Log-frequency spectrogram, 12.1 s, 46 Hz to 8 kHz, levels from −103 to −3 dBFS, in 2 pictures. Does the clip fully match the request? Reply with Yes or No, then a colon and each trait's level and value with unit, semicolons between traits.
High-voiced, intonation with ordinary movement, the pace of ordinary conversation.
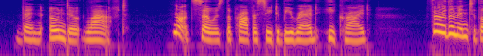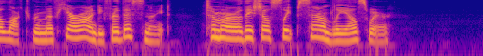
Yes: high, 215 Hz; average, 4.0 semitones; average, 155 wpm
